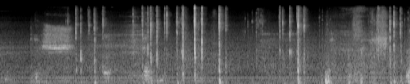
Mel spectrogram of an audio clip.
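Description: Typing on a computer keyboard: irregular key clicks in quick runs separated by short pauses, as shell commands are entered.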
